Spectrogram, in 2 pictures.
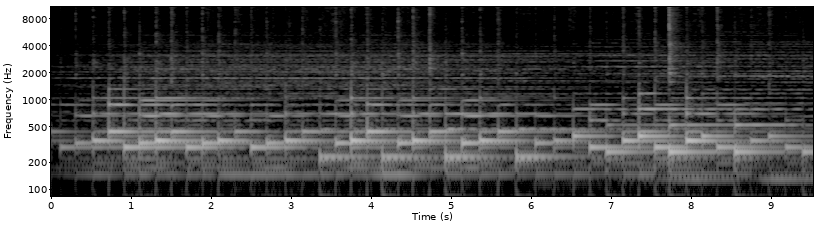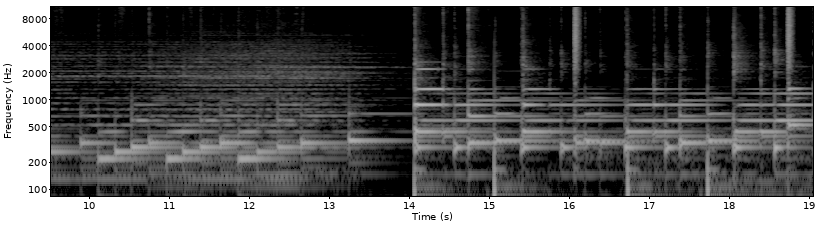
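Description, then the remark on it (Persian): Gentle piano meditation music plays alone in flowing, repeating note patterns, then shifts partway through to a fuller passage with deep, sustained bass notes; no clear waves or dolphin calls stand out. “Piano sounds of the sea and dolphins”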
